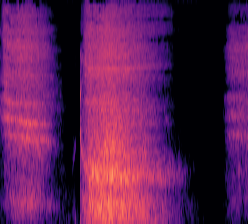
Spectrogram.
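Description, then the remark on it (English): Deep breaths drawn in and pushed out in a steady rhythm, fairly loud, during a guided breathing exercise: a short inhale, a longer, fuller exhale, then another breath beginning, with no talking. “Just go with the flow. No minding. Just go. You feel what you feel as you're breathing.”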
